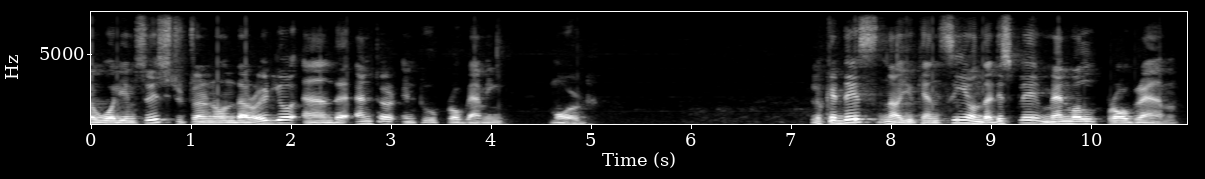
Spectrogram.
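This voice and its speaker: A man presenting a hands-on, step-by-step technical tutorial, speaking instructionally in short, halting phrases. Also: medium pitch, a little mellow, lo-fi sound. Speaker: tech tutorial host.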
